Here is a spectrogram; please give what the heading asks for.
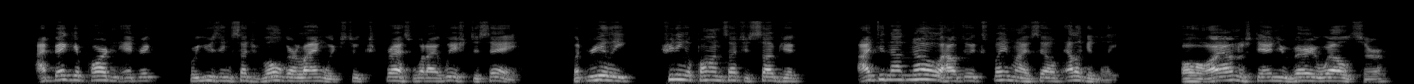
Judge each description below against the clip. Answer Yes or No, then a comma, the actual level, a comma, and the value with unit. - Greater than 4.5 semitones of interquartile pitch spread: No, average, 3.9 semitones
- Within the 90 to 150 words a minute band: No, average, 175 wpm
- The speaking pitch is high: No, medium, 170 Hz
